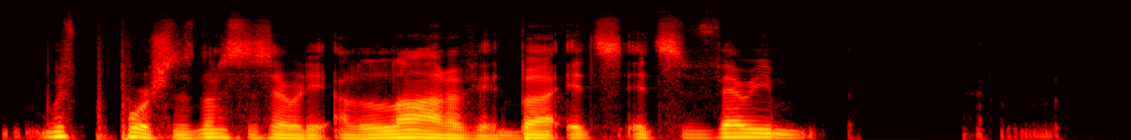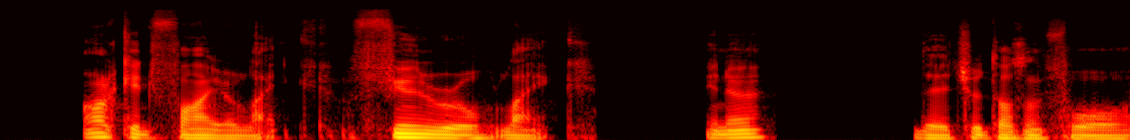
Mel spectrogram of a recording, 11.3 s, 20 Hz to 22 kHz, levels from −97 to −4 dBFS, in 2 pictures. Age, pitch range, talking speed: 30-49, 80-95 Hz, 110 wpm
